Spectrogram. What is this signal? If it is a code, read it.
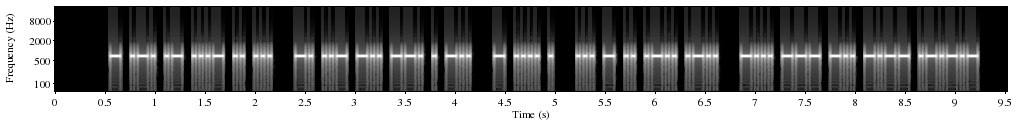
Morse code, heard as a keyed tone, about 34 wpm, 700 Hz. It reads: TRAVIS NUDGED THE STILL BODY.
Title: A Sound Of Thunder 35wpm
